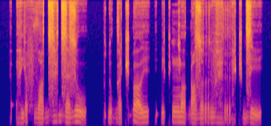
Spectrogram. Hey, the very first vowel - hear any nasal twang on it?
no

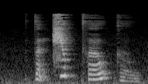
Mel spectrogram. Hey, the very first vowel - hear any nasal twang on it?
no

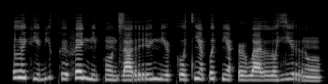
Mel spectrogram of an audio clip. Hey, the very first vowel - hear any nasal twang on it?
yes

